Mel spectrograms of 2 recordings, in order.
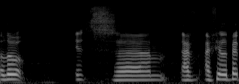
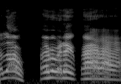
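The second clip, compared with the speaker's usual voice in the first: loud shouting voice; 4 semitones higher, 7 dB louder than usual. Speaker shows how he sounds talking over music in his headphones, shouting.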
